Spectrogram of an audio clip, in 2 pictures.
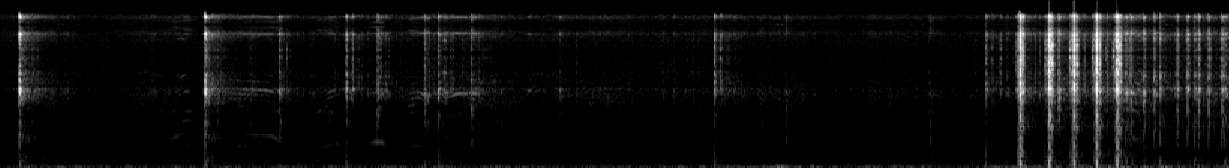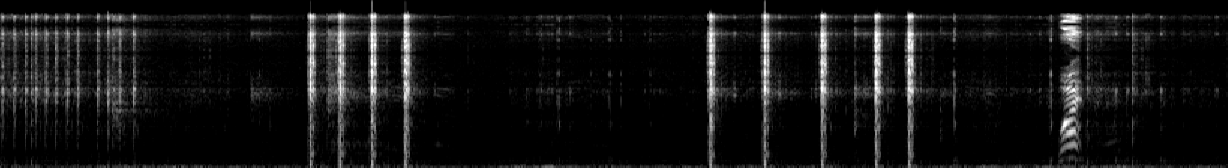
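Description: Paintball markers firing in rapid strings of several shots, first about seven seconds in and then three more times, over a low rumble of wind on the microphone.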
